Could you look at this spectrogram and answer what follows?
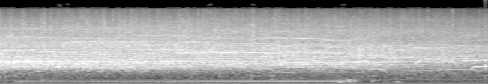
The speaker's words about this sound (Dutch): Maar ze zijn wel naar hier gekomen, dus alsjeblieft, fucking groot applaus voor de internationals!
